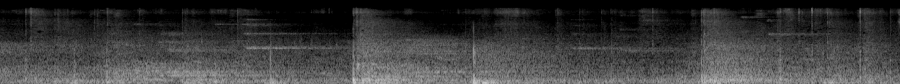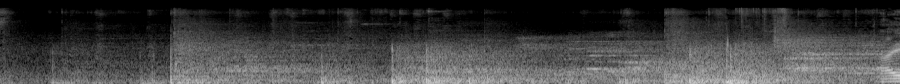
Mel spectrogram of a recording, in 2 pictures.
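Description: Boxing sparring: dull thuds of gloved punches landing and footsteps shuffling and stamping on the ring canvas, with sharper knocks every few seconds.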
